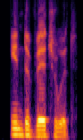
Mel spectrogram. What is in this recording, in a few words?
"individuate", American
